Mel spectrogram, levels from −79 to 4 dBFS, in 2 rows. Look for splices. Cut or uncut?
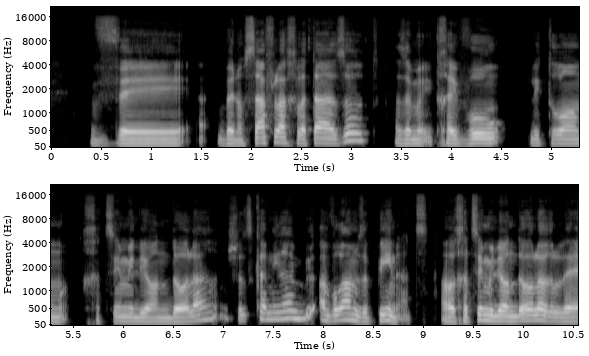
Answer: cut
